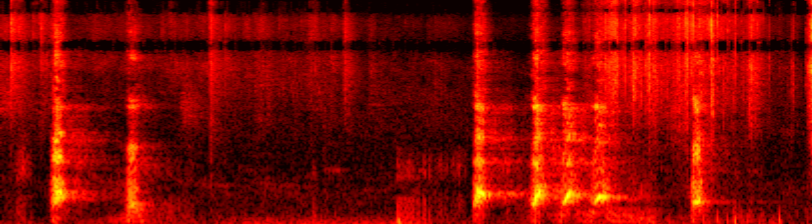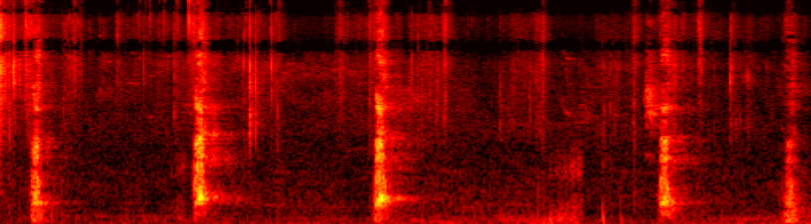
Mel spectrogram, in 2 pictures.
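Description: A dog barks sharply and repeatedly, driving off an intruding monkey.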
